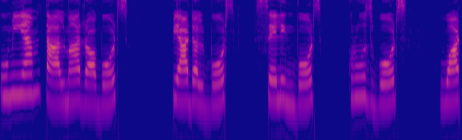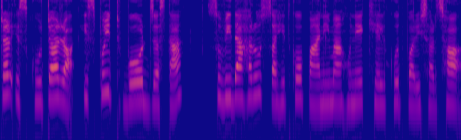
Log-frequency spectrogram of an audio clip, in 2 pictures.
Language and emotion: Nepali, neutral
